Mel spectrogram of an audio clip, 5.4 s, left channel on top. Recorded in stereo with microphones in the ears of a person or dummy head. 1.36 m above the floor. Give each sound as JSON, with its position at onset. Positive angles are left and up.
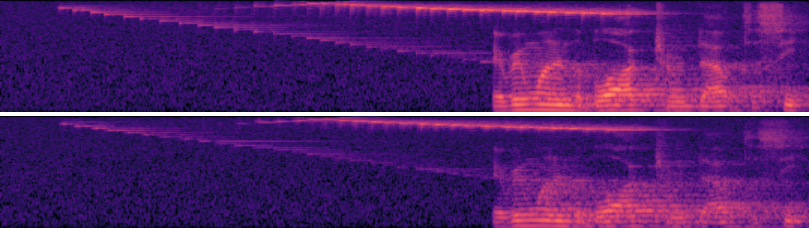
{"t": 0.4, "sound": "a chime", "side_deg": 50, "distance_m": 3.0}
{"t": 3.3, "sound": "a man speaking", "side_deg": 45, "distance_m": 0.9}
